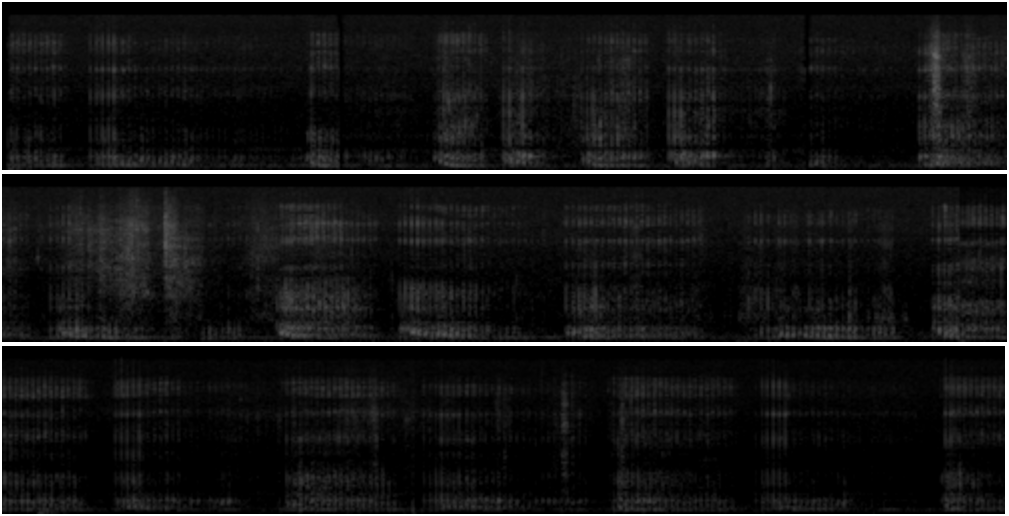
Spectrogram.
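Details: A British Shorthair cat purrs in a steady, rumbling rhythm of low pulses while keeping its owner company in the kitchen.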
